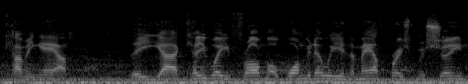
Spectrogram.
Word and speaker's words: Whanganui: the Nissan twin turbo now if we're going to say it correctly apparently because there's an H added to it now it's whanganui no no no it's wanganui isn't it yeah I disagree they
